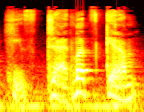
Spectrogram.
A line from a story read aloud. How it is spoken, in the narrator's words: He snarled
